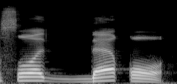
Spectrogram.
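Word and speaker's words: صدّق: Ko, fala soddaqo. So-nya tebal, da-nya tipis, qaf-nya tebal.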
